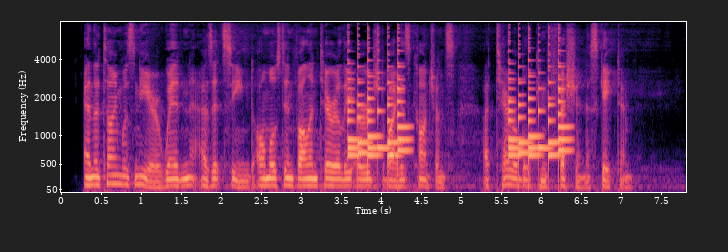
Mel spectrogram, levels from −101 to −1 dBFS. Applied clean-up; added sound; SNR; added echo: none; Ringtone / Keyboard (musical); -5 dB; reverberation time 1.4 s.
